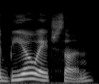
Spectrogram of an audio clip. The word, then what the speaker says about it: boatswain: You see, boat s w a i n, but you say bohson.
